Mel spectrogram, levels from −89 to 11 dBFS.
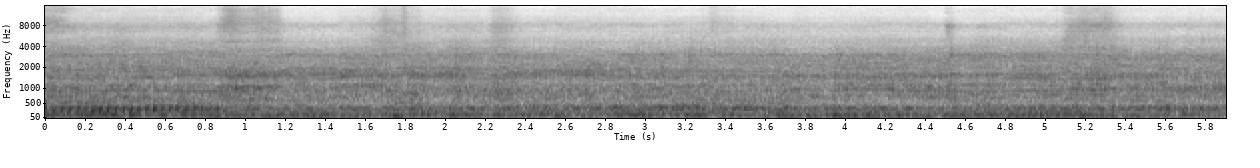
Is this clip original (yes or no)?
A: no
